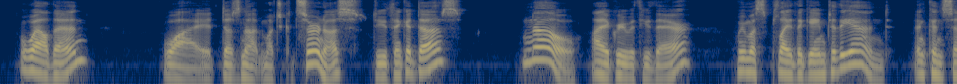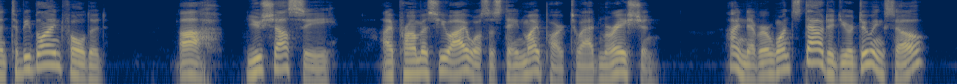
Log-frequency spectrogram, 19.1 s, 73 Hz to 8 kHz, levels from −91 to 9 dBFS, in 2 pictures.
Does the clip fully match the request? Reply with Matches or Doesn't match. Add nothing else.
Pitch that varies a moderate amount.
Doesn't match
